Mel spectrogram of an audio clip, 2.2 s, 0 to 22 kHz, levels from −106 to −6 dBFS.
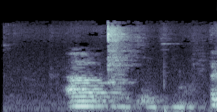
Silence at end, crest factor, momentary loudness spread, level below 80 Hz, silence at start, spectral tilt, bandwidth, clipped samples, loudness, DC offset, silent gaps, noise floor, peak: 0 s; 28 dB; 20 LU; -58 dBFS; 0.65 s; -3 dB/octave; 11.5 kHz; under 0.1%; -24 LUFS; under 0.1%; none; -59 dBFS; -2 dBFS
